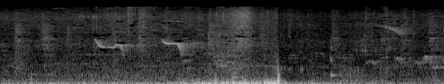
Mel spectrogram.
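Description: A small bird chirping twice, about one and one-and-a-half seconds in, each a short falling call. A brief low rumble follows about two seconds in.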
